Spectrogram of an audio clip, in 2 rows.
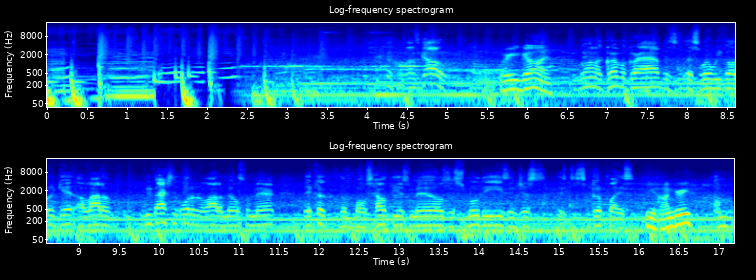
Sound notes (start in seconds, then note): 2.5 car engine groans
